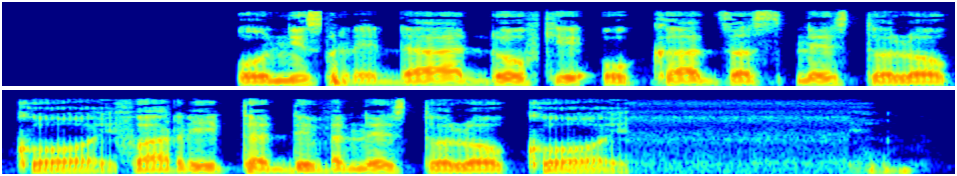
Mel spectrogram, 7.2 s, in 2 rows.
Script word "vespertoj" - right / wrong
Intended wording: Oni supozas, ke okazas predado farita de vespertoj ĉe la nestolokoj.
wrong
